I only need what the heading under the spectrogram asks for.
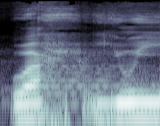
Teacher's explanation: Huruf yu dipanjangkan 2 harokat karena di depannya terdapat waw sukun ya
